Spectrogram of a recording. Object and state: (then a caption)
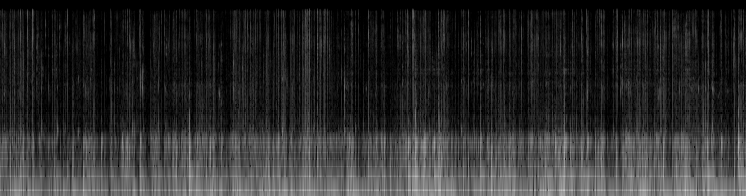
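Metal mesh microphone grille. Long nail tips scratch and tap the hollow metal mesh grille of a black microphone. The result is a steady, dense, rumbling crackle made of rapid, closely packed scratches and taps, with almost all of its energy low in pitch and very little brightness. The loudness stays fairly even throughout.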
